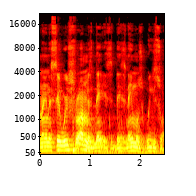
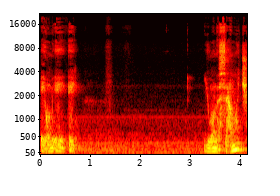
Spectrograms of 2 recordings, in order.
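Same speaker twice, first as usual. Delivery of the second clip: very quiet, secretive, furtive whisper; 2 semitones lower, 15 dB quieter than usual. Retelling how a guy came up to ask about a sandwich: imitating Weasel whispering. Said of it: "why did you whisper right now".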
